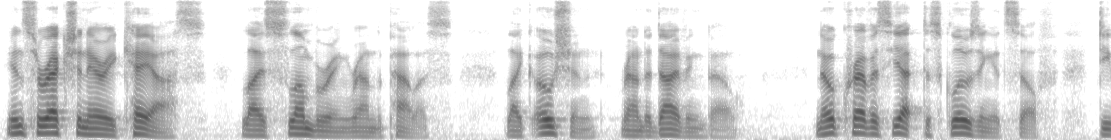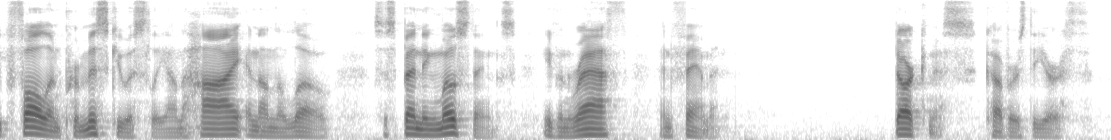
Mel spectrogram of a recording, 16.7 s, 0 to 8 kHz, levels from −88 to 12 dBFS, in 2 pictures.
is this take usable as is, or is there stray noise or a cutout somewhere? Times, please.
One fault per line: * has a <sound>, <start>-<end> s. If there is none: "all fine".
all fine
